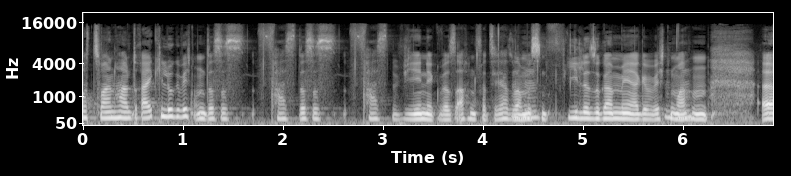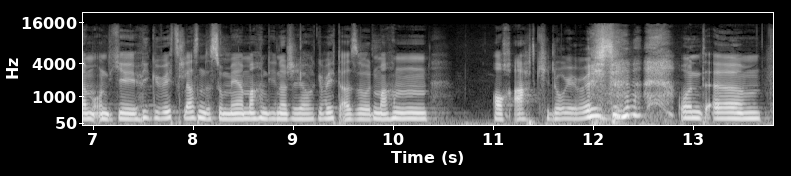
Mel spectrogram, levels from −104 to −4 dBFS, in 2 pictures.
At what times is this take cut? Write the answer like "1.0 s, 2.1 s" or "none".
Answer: 1.1 s, 2.2 s, 7.5 s, 9.8 s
